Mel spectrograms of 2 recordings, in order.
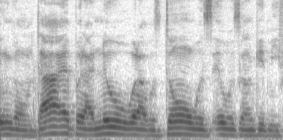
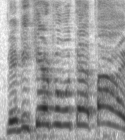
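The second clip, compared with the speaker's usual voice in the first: much higher, louder put-on voice; mocking coworker voice; 11 dB louder than usual. Mimicking a coworker at the job, loud high mock voice. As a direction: ham up the fussy coworker.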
